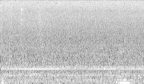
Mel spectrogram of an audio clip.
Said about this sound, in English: So he's hearing pauses in the static, which is like usually the sound someone's trying to come through.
